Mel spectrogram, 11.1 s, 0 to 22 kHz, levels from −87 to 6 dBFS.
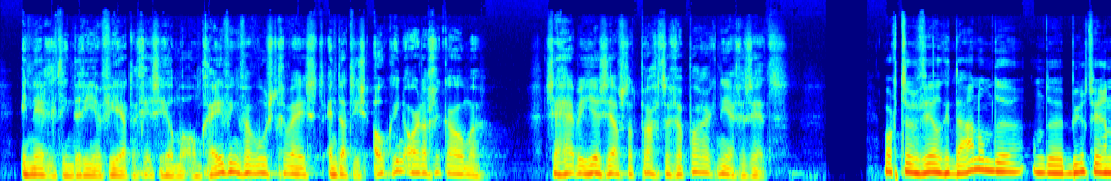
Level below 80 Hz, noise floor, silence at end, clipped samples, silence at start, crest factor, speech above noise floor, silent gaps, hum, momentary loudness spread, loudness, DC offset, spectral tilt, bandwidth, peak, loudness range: -48 dBFS; -59 dBFS; 0 s; under 0.1%; 0.2 s; 14 dB; 37 dB; none; none; 9 LU; -23 LUFS; under 0.1%; -6.5 dB/octave; 17 kHz; -8 dBFS; 4 LU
